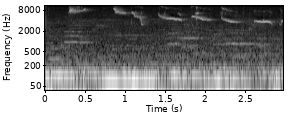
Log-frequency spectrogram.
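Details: A young fire red in Guyana, South America, gives thin high whistled notes that slide down in pitch, several overlapping in a quick twittering series, with a low steady hum behind.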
